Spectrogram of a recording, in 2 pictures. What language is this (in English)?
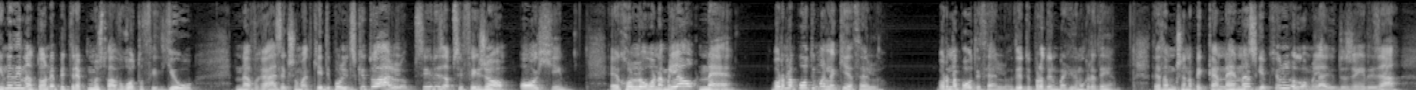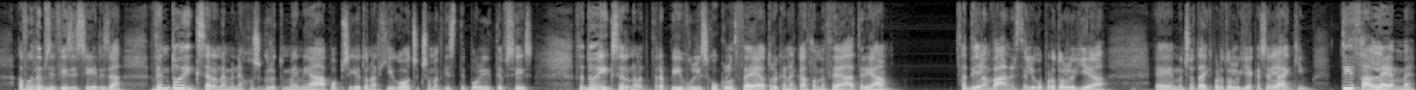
Greek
